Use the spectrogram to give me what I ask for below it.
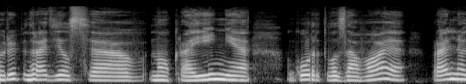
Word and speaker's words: Лозовая: Валентин Урюпин родился на Украине, город Лозовая, правильное ударение сделала?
